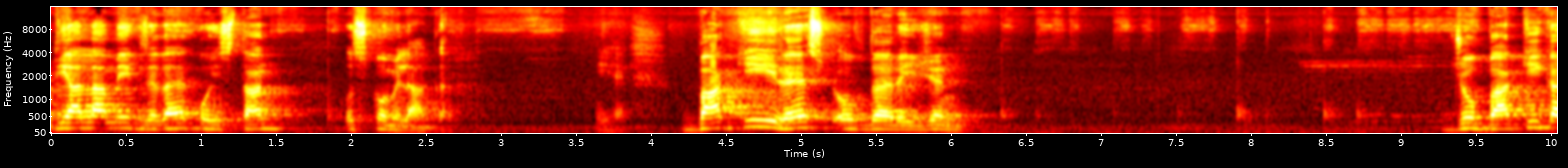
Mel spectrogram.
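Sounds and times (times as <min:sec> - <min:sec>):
marker pen scratching whiteboard: 0:00.2 - 0:03.8, 0:04.5 - 0:10.0.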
